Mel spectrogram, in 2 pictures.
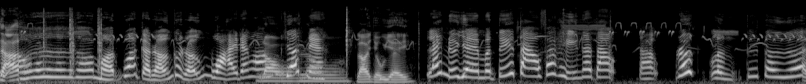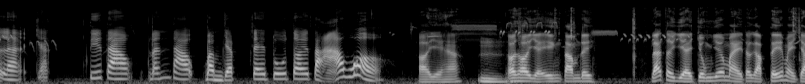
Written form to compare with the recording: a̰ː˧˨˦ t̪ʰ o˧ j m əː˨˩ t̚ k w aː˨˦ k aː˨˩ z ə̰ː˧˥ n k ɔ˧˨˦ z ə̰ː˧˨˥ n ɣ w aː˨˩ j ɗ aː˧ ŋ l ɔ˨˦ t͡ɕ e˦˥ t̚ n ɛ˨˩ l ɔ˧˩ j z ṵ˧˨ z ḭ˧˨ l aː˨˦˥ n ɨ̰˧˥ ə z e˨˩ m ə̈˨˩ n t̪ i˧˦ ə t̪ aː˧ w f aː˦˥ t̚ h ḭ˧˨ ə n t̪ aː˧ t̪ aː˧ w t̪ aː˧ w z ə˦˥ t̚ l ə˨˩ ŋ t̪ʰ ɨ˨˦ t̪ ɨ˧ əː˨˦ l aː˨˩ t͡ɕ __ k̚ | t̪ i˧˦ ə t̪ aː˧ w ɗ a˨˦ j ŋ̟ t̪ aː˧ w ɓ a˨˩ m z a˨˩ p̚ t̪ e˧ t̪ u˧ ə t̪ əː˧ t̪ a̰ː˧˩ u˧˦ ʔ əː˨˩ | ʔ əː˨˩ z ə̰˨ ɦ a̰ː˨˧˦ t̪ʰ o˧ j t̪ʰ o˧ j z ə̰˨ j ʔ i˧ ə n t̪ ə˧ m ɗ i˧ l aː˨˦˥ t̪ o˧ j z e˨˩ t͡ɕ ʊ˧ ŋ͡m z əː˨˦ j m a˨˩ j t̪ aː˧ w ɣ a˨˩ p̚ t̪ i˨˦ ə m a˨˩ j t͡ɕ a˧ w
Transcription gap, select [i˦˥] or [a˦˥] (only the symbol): a˦˥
